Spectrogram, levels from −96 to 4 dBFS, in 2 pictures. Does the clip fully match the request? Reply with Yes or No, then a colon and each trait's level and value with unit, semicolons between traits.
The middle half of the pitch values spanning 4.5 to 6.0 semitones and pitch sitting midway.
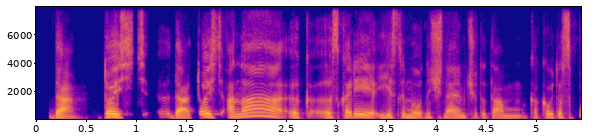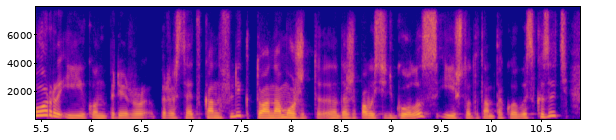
Yes: wide, 5.6 semitones; medium, 145 Hz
